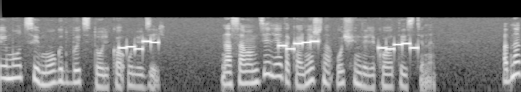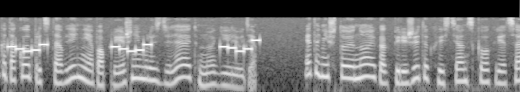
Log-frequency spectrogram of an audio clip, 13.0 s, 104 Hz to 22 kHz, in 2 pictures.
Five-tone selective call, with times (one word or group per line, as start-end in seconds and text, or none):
1.5-2.0 45309
3.5-4.0 63890
4.7-5.2 43784
6.6-7.1 53127
7.9-8.4 53127
9.3-9.8 54133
